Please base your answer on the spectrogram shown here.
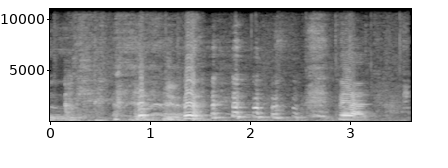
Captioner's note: laughing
